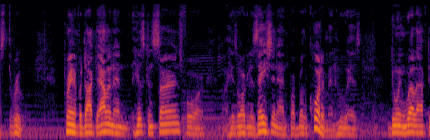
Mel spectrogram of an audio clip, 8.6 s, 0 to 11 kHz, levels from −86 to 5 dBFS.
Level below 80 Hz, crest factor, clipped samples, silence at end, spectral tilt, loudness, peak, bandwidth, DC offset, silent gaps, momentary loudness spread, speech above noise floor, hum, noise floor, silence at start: -54 dBFS; 18 dB; under 0.1%; 0 s; -7 dB/octave; -29 LUFS; -12 dBFS; 10 kHz; under 0.1%; none; 15 LU; 22 dB; none; -51 dBFS; 0 s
